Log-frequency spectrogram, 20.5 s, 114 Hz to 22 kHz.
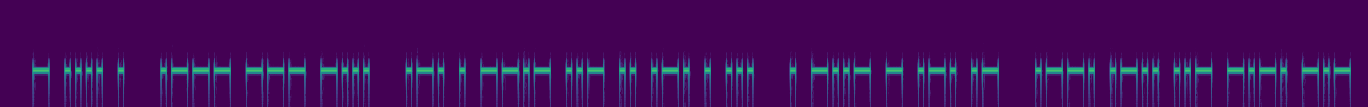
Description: Morse code, heard as a keyed tone, about 16 wpm, 700 Hz. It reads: THE JOB REQUIRES EXTRA PLUCK
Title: Pangram Challenge v2 - 15wpm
